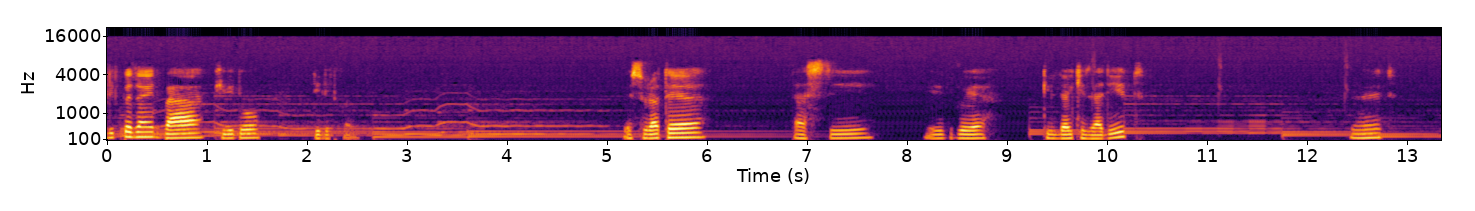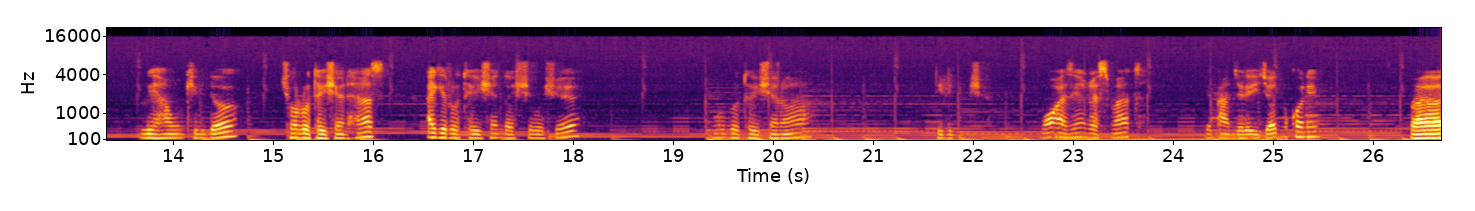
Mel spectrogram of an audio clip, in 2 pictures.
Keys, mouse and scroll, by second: 14.6-22.2 drag.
